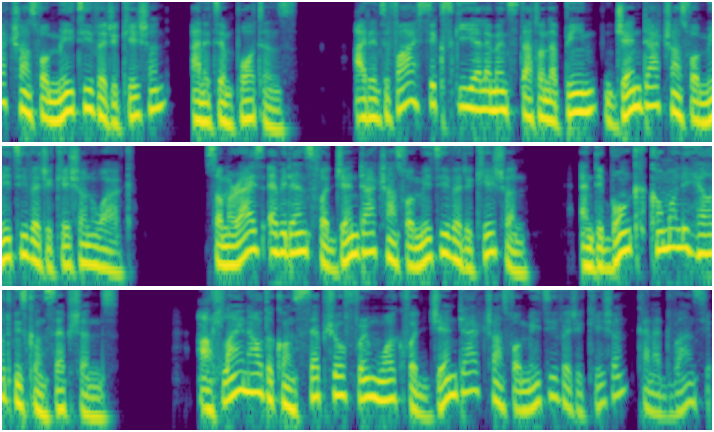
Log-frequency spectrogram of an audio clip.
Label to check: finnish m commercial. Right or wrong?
Wrong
